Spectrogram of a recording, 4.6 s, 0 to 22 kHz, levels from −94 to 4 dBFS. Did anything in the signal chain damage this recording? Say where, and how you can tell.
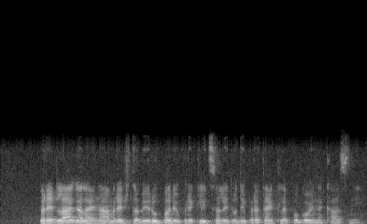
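No, nothing in the signal chain damaged this speech; the call processing and Opus path only limit it to nothing above 8 kHz, as expected.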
